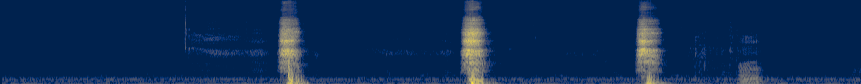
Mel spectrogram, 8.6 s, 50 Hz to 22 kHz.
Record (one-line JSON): {"exhalation_length": "8.6 s", "exhalation_amplitude": 21811, "exhalation_signal_mean_std_ratio": 0.22, "survey_phase": "beta (2021-08-13 to 2022-03-07)", "age": "65+", "gender": "Female", "wearing_mask": "No", "symptom_none": true, "smoker_status": "Never smoked", "respiratory_condition_asthma": false, "respiratory_condition_other": false, "recruitment_source": "REACT", "submission_delay": "2 days", "covid_test_result": "Negative", "covid_test_method": "RT-qPCR", "influenza_a_test_result": "Negative", "influenza_b_test_result": "Negative"}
